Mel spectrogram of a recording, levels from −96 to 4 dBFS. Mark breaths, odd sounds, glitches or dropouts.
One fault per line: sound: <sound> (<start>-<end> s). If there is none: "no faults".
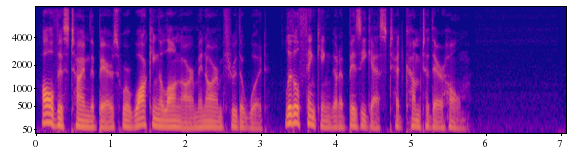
no faults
